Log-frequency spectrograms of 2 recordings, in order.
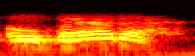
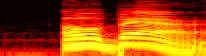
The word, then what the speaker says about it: Obed: Once again, it's Obed. It's Obed, by the way, from Mexico. I just wanted to tell you my name. You guys asked afterwards. Ober. Is that how you say it? It's Obed, O-B-E-D.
